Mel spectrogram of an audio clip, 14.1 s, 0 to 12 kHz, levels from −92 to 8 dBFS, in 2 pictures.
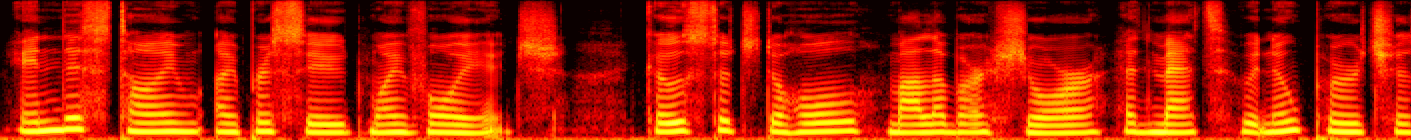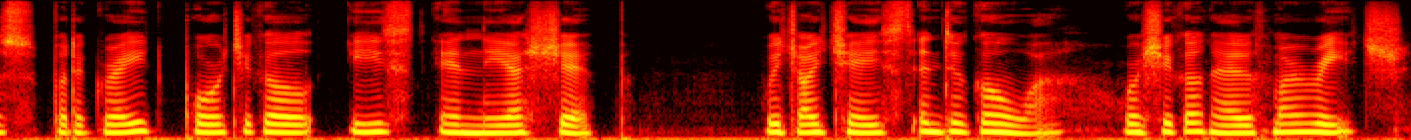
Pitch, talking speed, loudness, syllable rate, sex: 200 Hz, 155 wpm, -17 LUFS, 4.2 syllables/s, female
